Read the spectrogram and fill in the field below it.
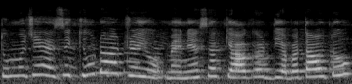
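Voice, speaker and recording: A playful young man in love, pleading and teasing with a boyish manner, as a woman narrator puts him on. The voice sits very high. It is read like a storybook. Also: moderate pace, a crowd in the background. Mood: complaining.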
